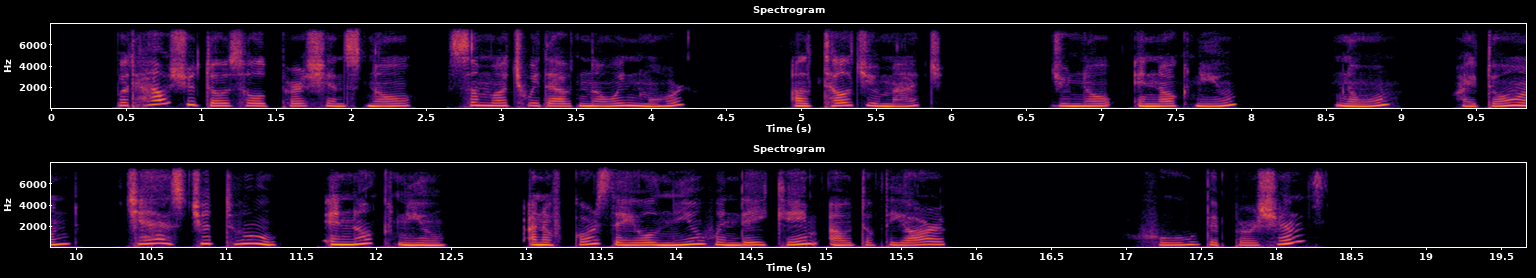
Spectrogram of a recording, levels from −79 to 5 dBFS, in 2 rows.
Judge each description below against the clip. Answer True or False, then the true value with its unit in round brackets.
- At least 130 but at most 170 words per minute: True (135 wpm)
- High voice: True (235 Hz)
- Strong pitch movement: False (3.6 semitones)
